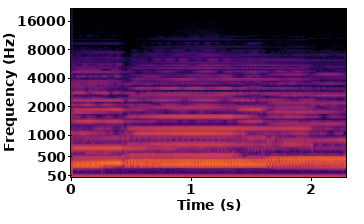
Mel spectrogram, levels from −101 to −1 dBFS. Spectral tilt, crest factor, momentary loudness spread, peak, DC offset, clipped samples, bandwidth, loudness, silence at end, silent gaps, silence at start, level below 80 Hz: -3.5 dB/octave; 12 dB; 3 LU; -26 dBFS; 0.3%; under 0.1%; 11 kHz; -38 LUFS; 0 s; none; 0 s; under -90 dBFS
